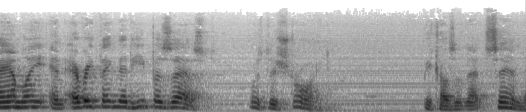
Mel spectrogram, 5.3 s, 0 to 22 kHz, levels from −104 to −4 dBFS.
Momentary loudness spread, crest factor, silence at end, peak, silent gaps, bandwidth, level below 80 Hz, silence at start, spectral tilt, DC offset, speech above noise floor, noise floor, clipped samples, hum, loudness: 15 LU; 20 dB; 0 s; -4 dBFS; none; 13 kHz; -56 dBFS; 0 s; -6.5 dB/octave; under 0.1%; 23 dB; -46 dBFS; under 0.1%; none; -24 LUFS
